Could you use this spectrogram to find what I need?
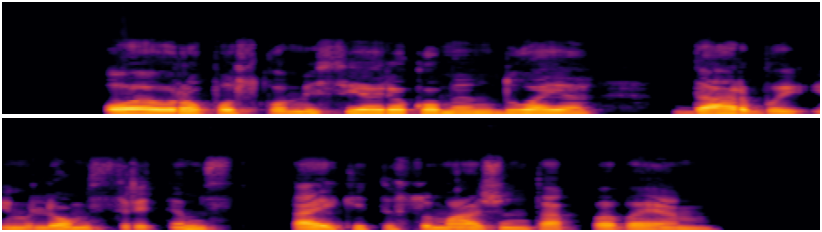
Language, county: Lithuanian, Kaunas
